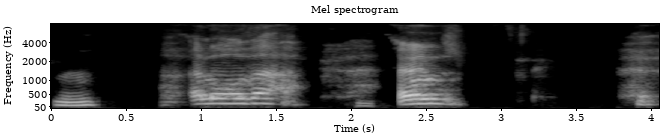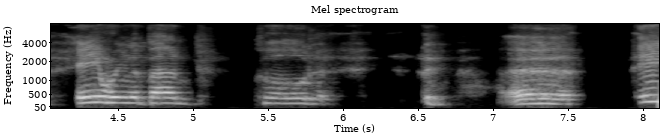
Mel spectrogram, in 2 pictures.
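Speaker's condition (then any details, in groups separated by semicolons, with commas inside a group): Cerebral palsy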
